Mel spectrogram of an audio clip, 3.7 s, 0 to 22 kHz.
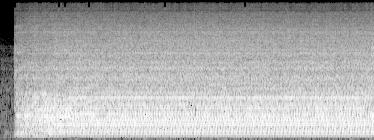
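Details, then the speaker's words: Ex-NASCAR car with 4-speed T-10, not starting: electric fuel pump priming with a steady whir for about three seconds, tone changing, a bit rough as if pulling air with a half-air filter; fuel pressure followed, cavitation suspected. "No pump, priming. Sounds different. It does. It changed tones real quick."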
